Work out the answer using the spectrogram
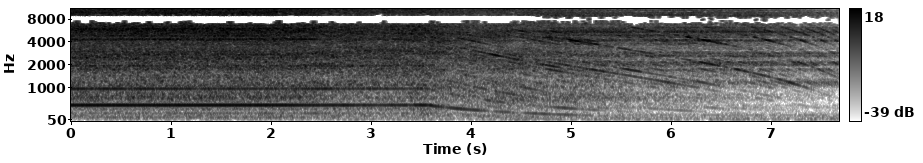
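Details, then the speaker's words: Bissell Powerforce Helix Turbo 68C71 upright vacuum, trash-picked, brushroll locked up and foot release broken: motor whine with a gritty rasping edge dropping in pitch on wind-down; rough running, cause not found. "that don't sound too bad it could sound worse but it do doesn't sound the greatest either um it sounded kind of uh kind of grish wiish wiish grish kind of thing"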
